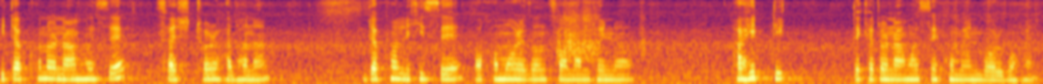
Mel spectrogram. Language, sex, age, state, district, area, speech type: Assamese, female, 60+, Assam, Charaideo, urban, spontaneous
